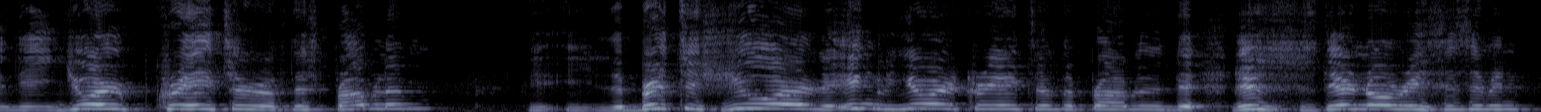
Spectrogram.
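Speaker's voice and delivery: high, fast accusing reporter; hostile reporter. Retold or imitated. Reporter attacking the English team member, high and fast. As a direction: hurl the accusations rapid-fire. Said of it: "He said".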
